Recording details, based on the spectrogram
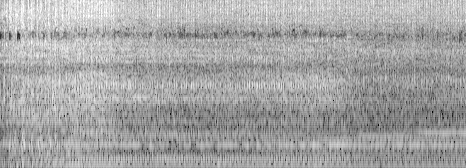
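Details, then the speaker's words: Briggs and Stratton engine on Craftsman pressure washer catches, then settles into a smooth, even putter with no misses or knocks; normal running. "So, as you see, it does work. We test it a bit here."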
